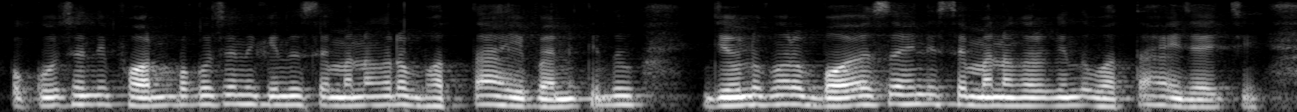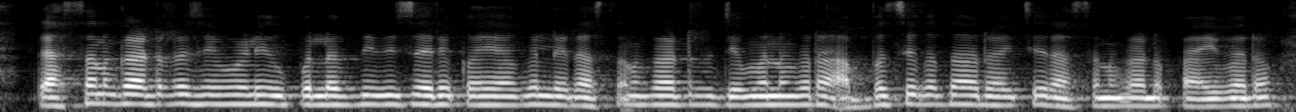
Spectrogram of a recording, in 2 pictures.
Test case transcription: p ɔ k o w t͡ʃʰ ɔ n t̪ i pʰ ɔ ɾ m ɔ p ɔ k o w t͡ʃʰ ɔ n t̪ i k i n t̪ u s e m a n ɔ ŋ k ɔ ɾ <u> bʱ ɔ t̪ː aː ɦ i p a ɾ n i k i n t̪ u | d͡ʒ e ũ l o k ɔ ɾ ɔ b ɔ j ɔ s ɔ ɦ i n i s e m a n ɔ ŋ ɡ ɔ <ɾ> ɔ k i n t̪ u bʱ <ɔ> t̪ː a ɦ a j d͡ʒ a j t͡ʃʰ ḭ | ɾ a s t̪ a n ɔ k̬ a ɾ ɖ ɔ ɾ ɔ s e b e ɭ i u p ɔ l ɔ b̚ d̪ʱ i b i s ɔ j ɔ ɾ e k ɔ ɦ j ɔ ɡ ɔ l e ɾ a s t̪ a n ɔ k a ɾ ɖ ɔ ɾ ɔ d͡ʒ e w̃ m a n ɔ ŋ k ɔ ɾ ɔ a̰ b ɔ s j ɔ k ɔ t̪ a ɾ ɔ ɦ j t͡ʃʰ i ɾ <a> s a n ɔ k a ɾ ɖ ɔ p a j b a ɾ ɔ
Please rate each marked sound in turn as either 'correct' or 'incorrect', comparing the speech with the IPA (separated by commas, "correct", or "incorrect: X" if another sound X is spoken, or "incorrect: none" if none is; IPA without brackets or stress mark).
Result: incorrect: ɔ, correct, correct, correct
